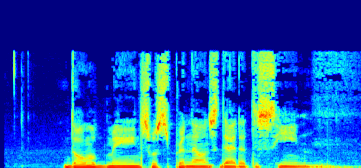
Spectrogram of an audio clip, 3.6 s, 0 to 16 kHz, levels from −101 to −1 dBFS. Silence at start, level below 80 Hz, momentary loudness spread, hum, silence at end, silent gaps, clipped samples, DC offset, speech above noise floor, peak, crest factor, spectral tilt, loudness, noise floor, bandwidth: 0.65 s; -42 dBFS; 10 LU; none; 0.25 s; none; under 0.1%; under 0.1%; 40 dB; -8 dBFS; 14 dB; -5.5 dB/octave; -20 LUFS; -60 dBFS; 11.5 kHz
